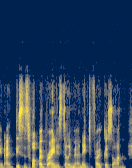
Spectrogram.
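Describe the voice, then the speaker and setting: A woman speaks with an Australian accent. Her voice sounds somewhat breathy. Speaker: psychologist. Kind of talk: online workshop presentation. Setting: online webinar. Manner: fast.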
